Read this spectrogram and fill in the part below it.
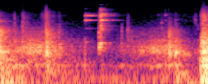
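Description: A cupboard door in a home garage thuds and clicks a few times, sharp knocks close to the listener with faint shuffling between, no speech over it.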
